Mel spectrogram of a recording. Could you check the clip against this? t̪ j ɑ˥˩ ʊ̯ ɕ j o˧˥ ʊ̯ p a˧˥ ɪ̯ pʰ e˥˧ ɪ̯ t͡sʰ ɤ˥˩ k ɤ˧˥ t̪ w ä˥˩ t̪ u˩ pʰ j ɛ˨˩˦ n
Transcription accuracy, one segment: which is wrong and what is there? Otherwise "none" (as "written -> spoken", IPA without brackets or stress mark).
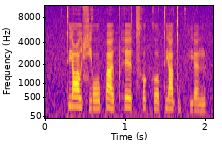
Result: w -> j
